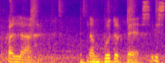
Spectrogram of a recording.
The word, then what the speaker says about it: Budapest: I just found out tamang pronunciation pala ng Budapest is not Budapest, it is Budapest. Ang S, ang S nila is SH. SH not S. So it should be Budapest.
